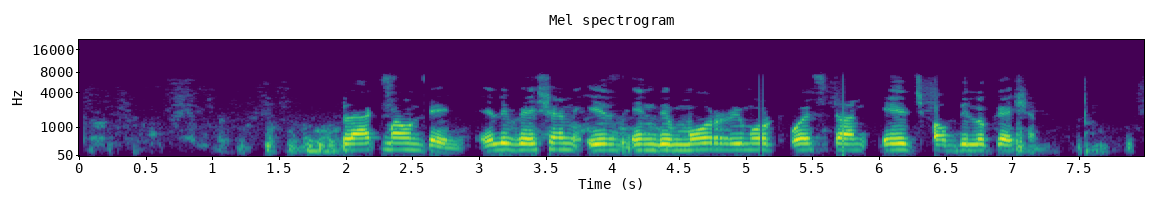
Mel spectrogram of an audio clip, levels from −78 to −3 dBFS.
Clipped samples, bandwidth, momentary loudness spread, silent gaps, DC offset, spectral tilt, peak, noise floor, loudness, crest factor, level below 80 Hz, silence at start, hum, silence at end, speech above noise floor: under 0.1%; 7.4 kHz; 13 LU; none; under 0.1%; -7 dB/octave; -2 dBFS; -38 dBFS; -15 LUFS; 14 dB; -56 dBFS; 0.15 s; none; 0.1 s; 23 dB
